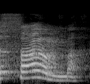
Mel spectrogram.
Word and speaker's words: thumb: baby triangle straight line this is a thumb there's your silent letters now come over here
